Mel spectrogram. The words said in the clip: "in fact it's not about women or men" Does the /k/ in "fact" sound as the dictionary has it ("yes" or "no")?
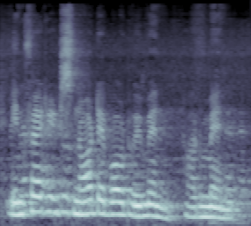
yes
